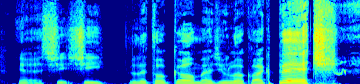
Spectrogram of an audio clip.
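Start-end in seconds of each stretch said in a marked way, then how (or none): 1.3-3.4 put-on Polish accent, much higher, louder. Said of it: "Why is he Polish?".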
